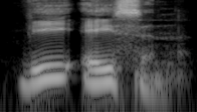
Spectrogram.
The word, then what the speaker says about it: Vaesen: Somebody corrected me on Blue Sky about how to say Vaesen. Swedish. Harrigan. He's like, I find it hilarious when I hear English speakers pronounce. I think he says it's Vaesen.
